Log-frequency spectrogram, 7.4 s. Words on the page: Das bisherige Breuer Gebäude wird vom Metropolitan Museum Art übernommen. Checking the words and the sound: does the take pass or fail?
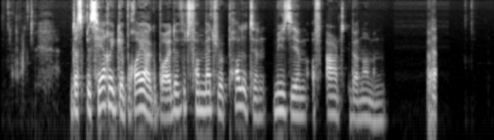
fail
